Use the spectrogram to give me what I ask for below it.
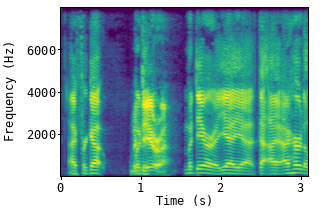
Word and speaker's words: Madeira: I said they would they would slap me for saying Madeira instead of Madera yeah but um no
